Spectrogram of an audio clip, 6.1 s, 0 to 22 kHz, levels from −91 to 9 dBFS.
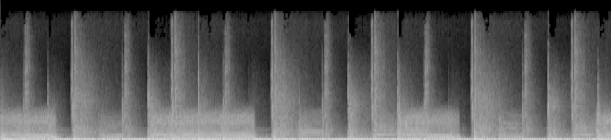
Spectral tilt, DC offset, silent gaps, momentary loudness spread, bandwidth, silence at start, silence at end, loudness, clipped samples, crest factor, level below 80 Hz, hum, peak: -5.5 dB/octave; under 0.1%; none; 2 LU; 20 kHz; 0 s; 0 s; -13 LUFS; under 0.1%; 10 dB; -16 dBFS; none; 0 dBFS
